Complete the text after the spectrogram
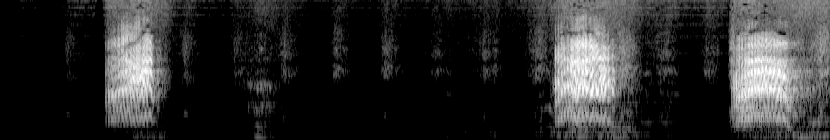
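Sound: ravens calling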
